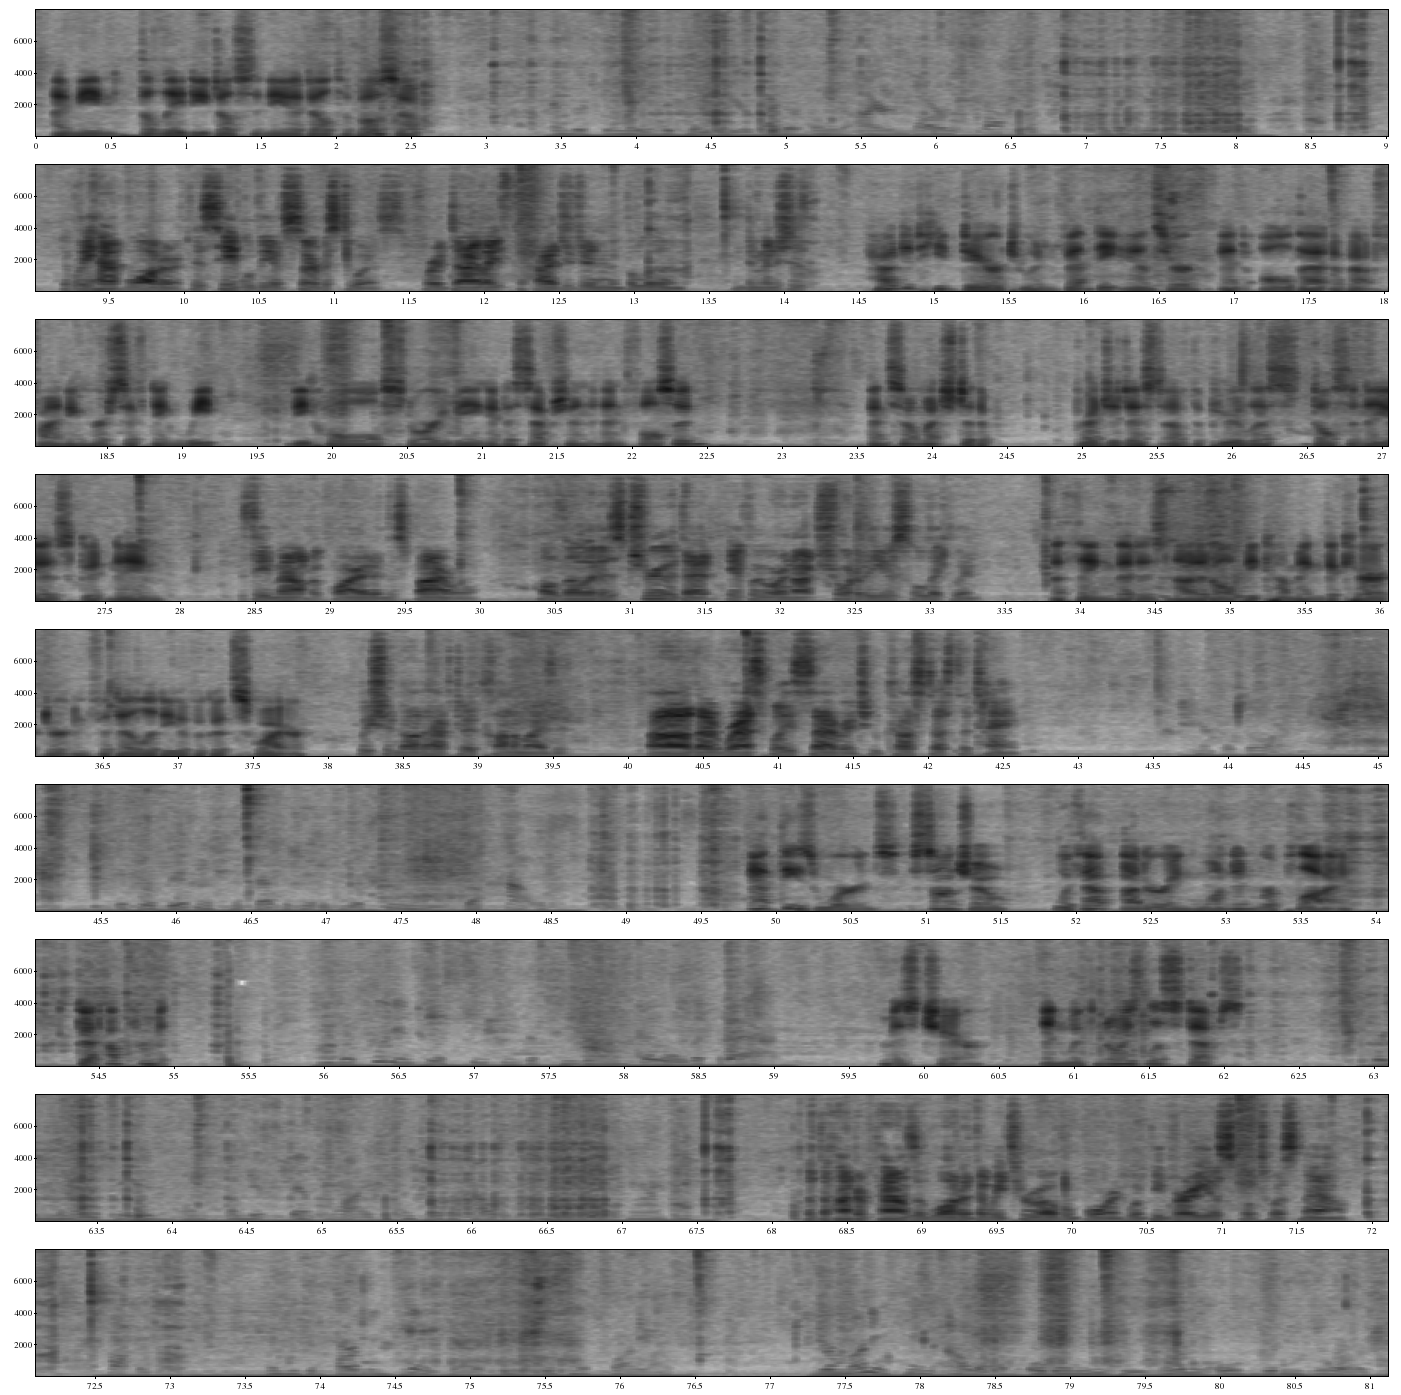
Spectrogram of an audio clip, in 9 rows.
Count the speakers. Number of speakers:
three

